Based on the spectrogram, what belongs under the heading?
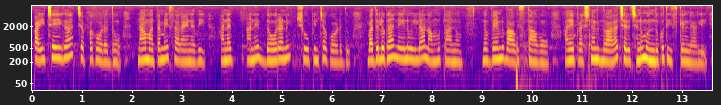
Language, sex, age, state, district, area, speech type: Telugu, female, 18-30, Telangana, Jangaon, urban, spontaneous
